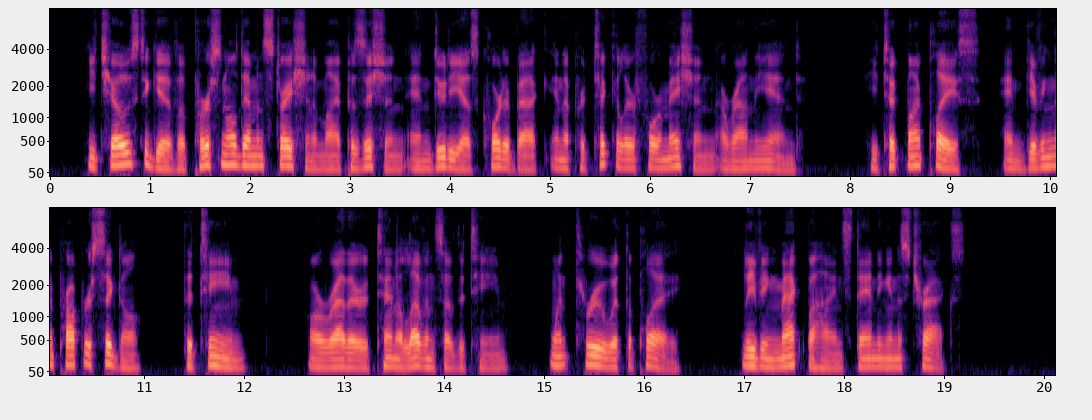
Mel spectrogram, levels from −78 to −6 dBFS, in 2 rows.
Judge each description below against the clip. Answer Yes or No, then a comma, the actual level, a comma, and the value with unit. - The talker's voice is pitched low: Yes, low, 105 Hz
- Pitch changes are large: No, average, 4.3 semitones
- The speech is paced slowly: No, average, 150 wpm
